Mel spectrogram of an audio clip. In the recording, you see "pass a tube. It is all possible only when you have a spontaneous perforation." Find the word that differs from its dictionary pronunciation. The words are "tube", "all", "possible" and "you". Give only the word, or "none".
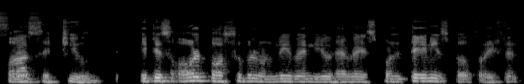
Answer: tube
